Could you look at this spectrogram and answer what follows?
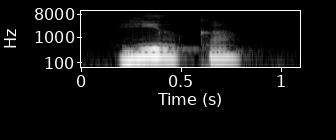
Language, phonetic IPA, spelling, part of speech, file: Ukrainian, [ˈɦʲiɫkɐ], гілка, noun, Uk-гілка.ogg
- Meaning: 1. small branch, twig (woody part of a tree arising from the trunk and usually dividing) 2. line, branch line, sideline 3. thread (in a discussion forum)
